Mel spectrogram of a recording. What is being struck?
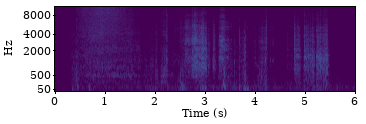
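Thick paper book pages.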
